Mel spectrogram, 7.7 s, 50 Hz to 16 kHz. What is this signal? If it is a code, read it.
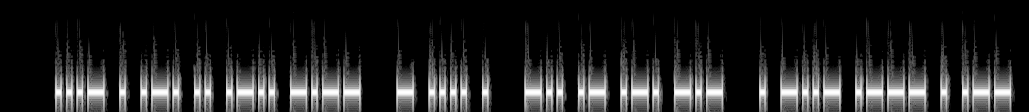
Morse code, heard as a keyed tone, about 30 wpm, 700 Hz. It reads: VERILY THE DARK EXJEW
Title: Pangram Challenge v2 - 30wpm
